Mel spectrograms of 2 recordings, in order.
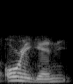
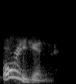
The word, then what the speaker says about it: Oregon: We know you're not from Oregon because if you're from Oregon, you pronounce it Oregon.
